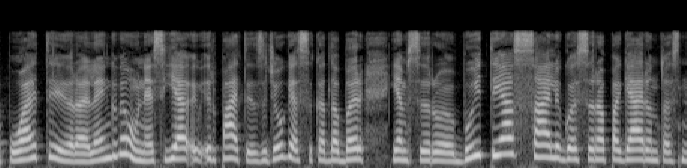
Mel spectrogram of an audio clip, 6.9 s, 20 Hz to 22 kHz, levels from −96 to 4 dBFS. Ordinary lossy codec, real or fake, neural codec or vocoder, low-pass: MP3, 96 kbps; real; none; 9.9 kHz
